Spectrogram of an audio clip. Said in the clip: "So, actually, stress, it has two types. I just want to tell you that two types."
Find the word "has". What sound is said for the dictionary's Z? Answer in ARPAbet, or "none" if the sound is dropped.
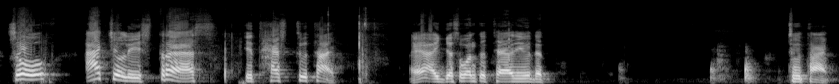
S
